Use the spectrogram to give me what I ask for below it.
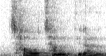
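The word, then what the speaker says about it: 草场地: 그래서 그분 따라 지금 있는 차오창띠라는 동네예요. 중국 발음으로 차오창띠라고 이야기하는데 우리말로 하면 초장지.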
